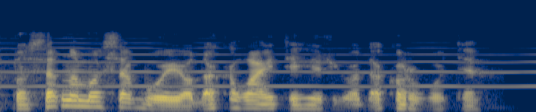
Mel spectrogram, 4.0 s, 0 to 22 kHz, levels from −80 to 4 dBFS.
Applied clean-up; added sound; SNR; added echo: none; Trumpet; 19 dB; none.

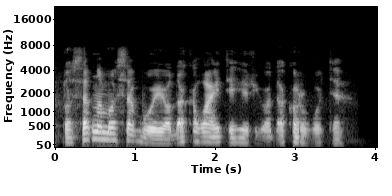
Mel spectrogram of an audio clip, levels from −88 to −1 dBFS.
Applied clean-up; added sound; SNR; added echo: none; none; none; none.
